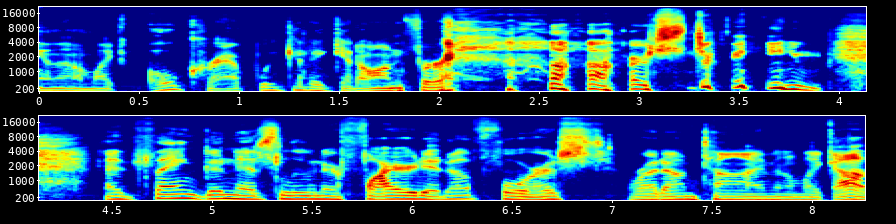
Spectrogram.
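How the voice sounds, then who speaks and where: A man, a streamer and developer, chats casually on a live stream in a raspy, husky voice that sounds hoarse today. He rambles at a mid pitch, full of fillers and restarts. The recording is dry.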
